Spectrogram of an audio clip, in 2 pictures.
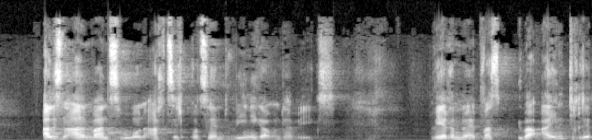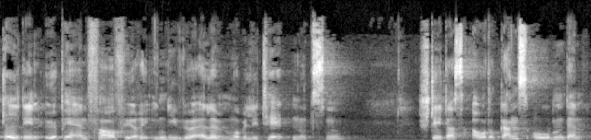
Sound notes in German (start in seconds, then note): none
